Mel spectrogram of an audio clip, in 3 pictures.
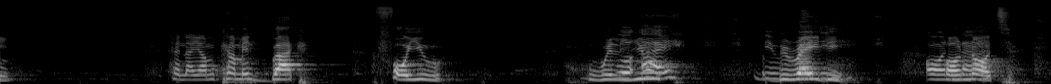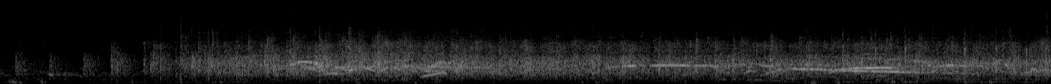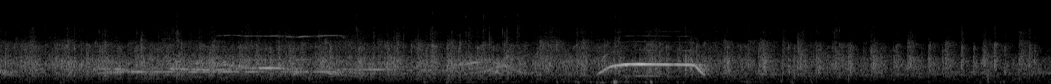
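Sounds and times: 
speech: 1.7 - 3.2, 3.8 - 4.6, 5.9 - 6.9, 7.6 - 8.6, 9.3 - 10.2
audience applause in church: 11.0 - 31.5.

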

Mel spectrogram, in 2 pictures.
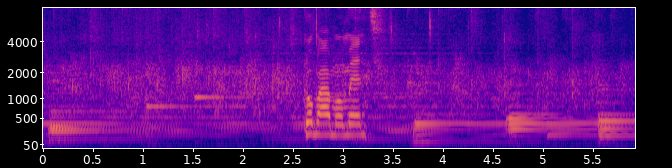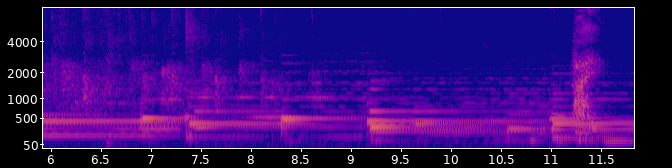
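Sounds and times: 
audience applause: 0.0 - 9.4
speech: 2.6 - 4.9.

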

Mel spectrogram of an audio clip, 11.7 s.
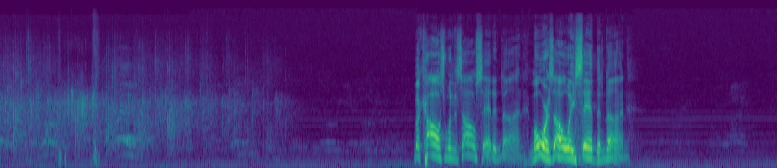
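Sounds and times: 
audience clapping hands: 0.0 - 4.5
speech: 6.2 - 9.5.

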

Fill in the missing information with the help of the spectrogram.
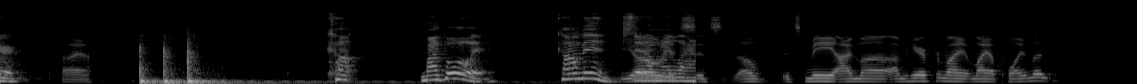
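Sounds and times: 
speech: 0.0 - 1.0, 3.3 - 3.6, 4.2 - 5.0, 5.6 - 10.6
knocking on a door: 1.4 - 2.4.

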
